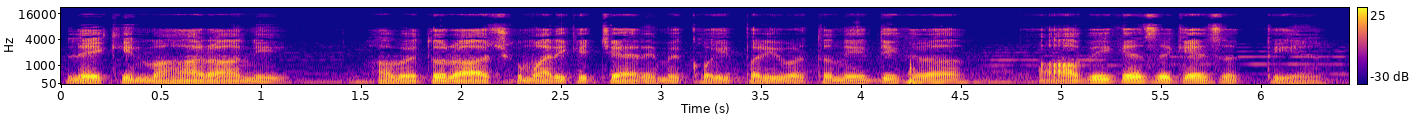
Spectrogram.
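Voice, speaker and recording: A man's voice: deep voice, moderate pace, a little mellow, soft background music. A man voicing an authoritative, decisive king and father with formal, commanding speech in a cartoon tale. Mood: puzzled. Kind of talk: Hindi cartoon fairy-tale dialogue.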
